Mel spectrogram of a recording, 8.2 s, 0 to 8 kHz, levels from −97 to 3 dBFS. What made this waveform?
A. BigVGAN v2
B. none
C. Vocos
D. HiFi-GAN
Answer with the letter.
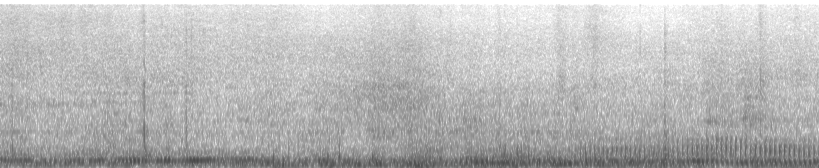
A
